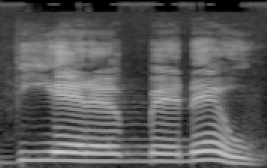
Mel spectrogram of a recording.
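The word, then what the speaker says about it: διερμηνεύω: Diermeneu. Dígalo conmigo, diermeneu. Pronúncielo así.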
